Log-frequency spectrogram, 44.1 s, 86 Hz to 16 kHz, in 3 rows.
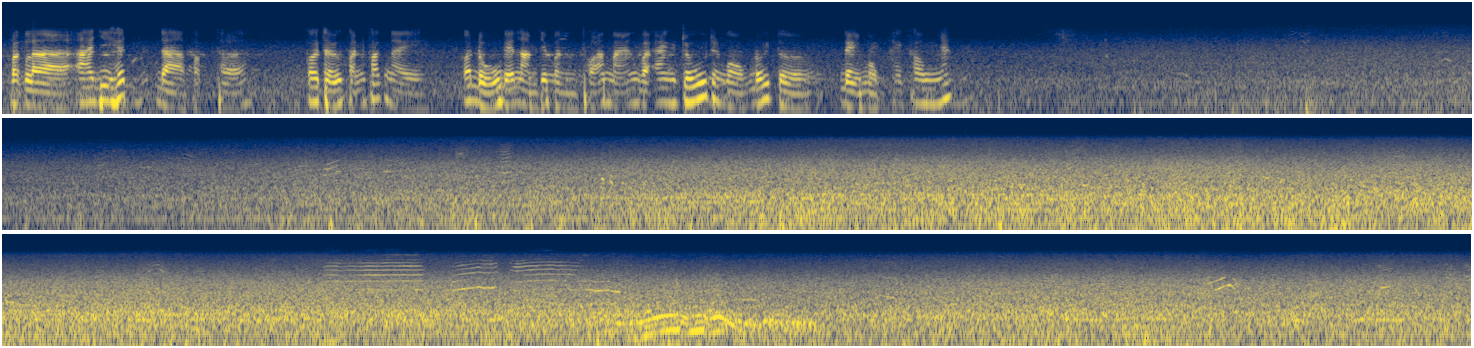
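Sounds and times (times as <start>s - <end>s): sea surf: 0.0s - 44.0s
wind on microphone: 9.6s - 44.0s
distant voice: 32.2s - 39.0s.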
